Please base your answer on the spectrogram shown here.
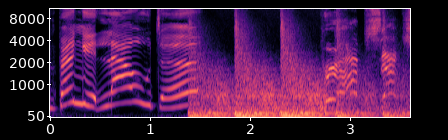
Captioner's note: banging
